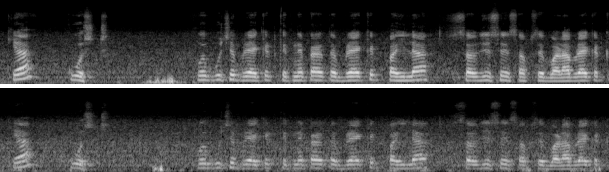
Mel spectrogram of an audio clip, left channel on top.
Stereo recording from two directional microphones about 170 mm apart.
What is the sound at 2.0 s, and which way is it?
Speech, 45° left (ahead or behind).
